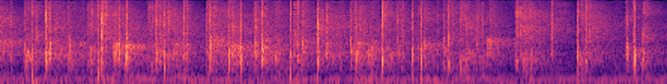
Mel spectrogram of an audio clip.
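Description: A crowd claps steadily in a dense, continuous burst of applause, moderately loud, lasting the whole few seconds with no talking over it.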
